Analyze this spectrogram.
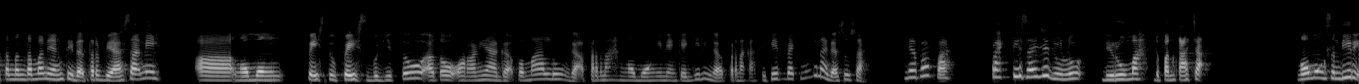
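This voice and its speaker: A woman with an Indonesian accent, giving casual, lively workplace advice as a career coach and mixing in English phrases. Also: medium pitch, no room sound, lo-fi sound.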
